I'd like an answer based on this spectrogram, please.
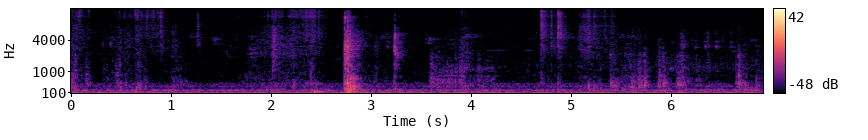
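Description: A few light taps and clicks over a steady low hum, with one sharp knock a little before the middle.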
